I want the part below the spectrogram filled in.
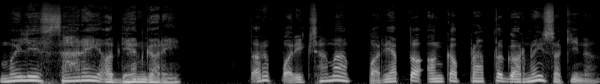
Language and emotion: Nepali, sad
